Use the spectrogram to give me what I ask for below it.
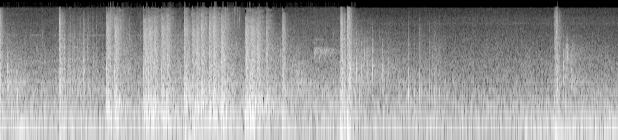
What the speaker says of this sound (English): immediately picks up where the fire's coming from and lays on some machine gun fire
